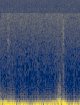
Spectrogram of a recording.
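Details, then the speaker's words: Slow, deep, low heart thumps from a brown Guernsey cow; normal slow heartbeat of a large animal with a very large heart. "Okay, here's another slow heartbeat. So when we hear slow heartbeats, we think of very, very large animals."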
